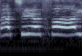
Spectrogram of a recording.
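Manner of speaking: very high, full, loud megaphone-style shout. Voicing the cleric yelling at the convoy: full megaphone voice. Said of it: "gone into full megaphone voice that's like".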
